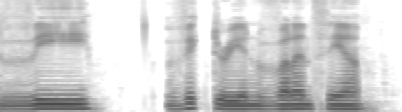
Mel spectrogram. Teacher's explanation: it's secretly an F and we take the F and we activate the vocal cords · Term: V sound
